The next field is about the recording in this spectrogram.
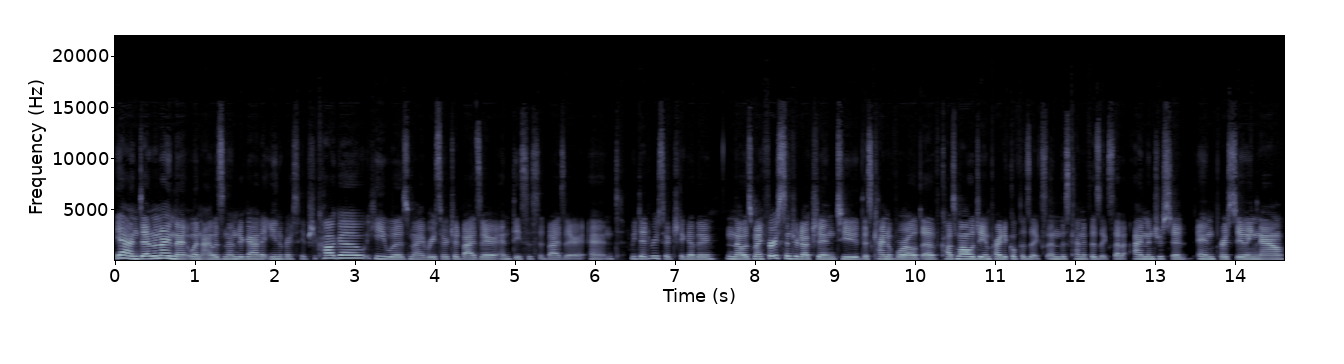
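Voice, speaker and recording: A woman at a medium pitch, very fast and with hardly any pauses, in monotone, flat intonation, on a very clean recording with a silent background. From New York City. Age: 20s. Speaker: physics graduate student and podcast co-host. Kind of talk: casual chat.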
